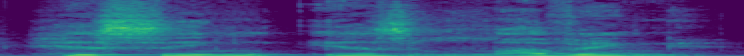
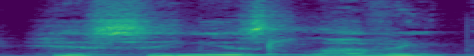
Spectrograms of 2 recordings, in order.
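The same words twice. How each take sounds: First: "Hissing is loving" slowed, each word weighted; slow emphasis. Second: Said in the usual way. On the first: Shown as a demonstration. Therapist driving home the lesson, slow and deliberate. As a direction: let "Hissing is loving" land slowly. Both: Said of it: "Never told you not to hiss".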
